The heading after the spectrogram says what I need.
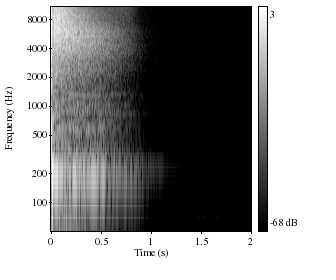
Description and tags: Snare Of God Wet 033
drum, drumset, kit, pack, realistic, set, snare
